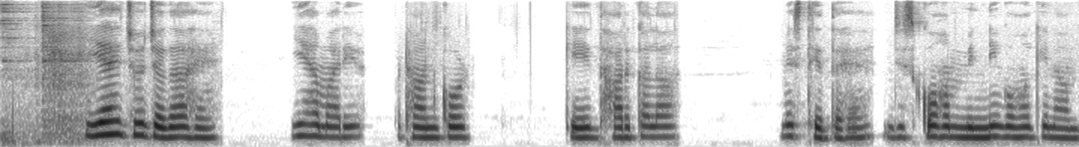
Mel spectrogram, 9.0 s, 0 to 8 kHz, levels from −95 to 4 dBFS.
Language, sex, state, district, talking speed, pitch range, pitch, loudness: Hindi, female, Punjab, Pathankot, 120 wpm, 200-215 Hz, 210 Hz, -20 LUFS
